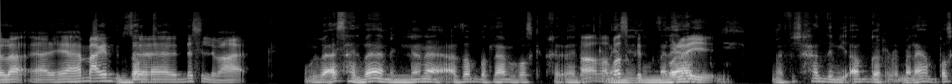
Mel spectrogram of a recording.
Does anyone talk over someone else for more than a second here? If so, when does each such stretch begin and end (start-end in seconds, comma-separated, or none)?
5.8-7.0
